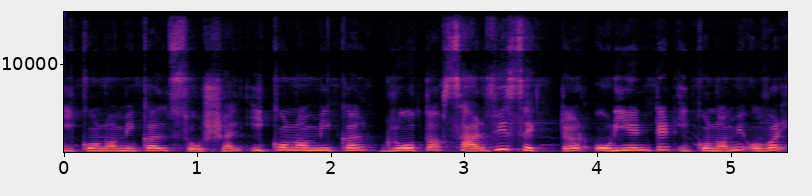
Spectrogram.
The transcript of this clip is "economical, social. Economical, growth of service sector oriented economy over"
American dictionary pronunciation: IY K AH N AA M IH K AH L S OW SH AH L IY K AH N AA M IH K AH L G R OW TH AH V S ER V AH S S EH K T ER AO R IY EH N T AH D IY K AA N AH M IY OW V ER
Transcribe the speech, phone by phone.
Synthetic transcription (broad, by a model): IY K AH N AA M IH K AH L S OW SH AH L IY K AH N AA M IH K AH L G R OW T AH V S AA B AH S S EH K T ER AO R IY EH N T AH D IY K AA N AH M IY OW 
